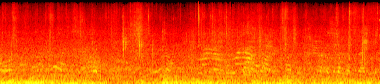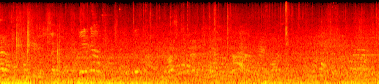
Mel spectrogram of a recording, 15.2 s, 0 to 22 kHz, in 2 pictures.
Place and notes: a few tourists and locals were siting on a low wall, waiting for their kids to get tired chasing a numerous flock of pigeons. the birds moving around, flapping their wings, city ambience
28 September, ~11:00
